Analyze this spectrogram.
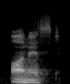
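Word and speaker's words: honest: जैसे H silent हो जाता है। तो ये साउंड किसका करता है? वोवेल का करता है। ठीक है? ऑनेस्ट।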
